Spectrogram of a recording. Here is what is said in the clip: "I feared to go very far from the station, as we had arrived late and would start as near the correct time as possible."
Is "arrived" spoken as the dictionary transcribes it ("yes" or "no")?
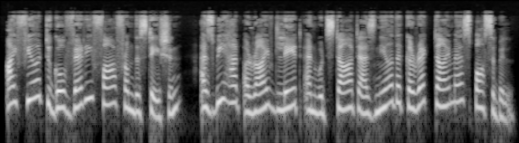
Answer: yes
